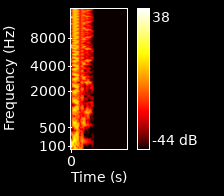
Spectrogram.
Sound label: Blip, 8-Bit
